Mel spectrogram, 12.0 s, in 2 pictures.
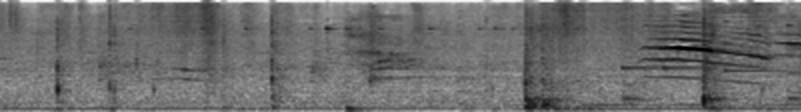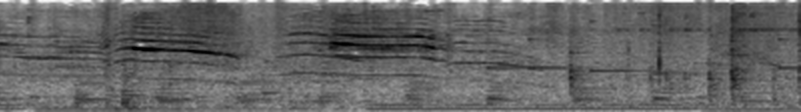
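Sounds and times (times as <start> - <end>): background music: 4.5 - 12.0
kitten meowing: 4.7 - 10.4.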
